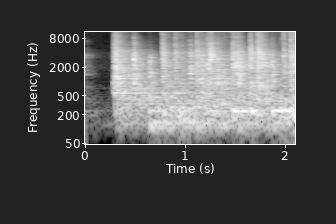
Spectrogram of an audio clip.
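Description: Stainless-steel scrap basket of a commercial dish machine being set into its slot: a dense metallic rattle and scraping clatter, with a ringing tone, starting suddenly a moment in.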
